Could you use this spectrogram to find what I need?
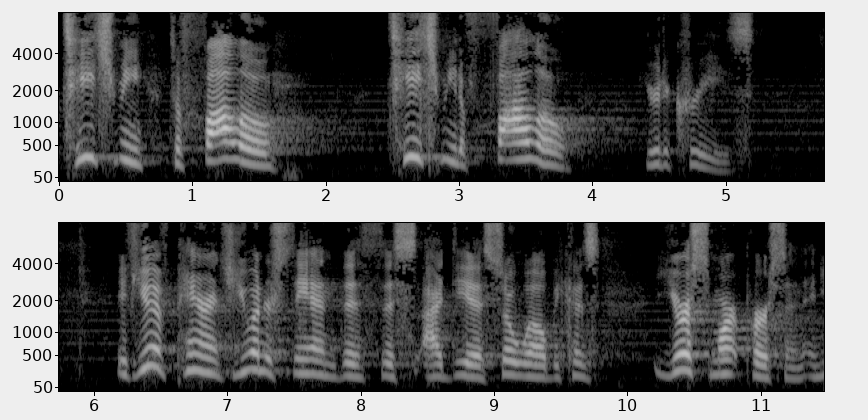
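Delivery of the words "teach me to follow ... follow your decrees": pleading prayer. Acted. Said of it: "the author of this verse says".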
